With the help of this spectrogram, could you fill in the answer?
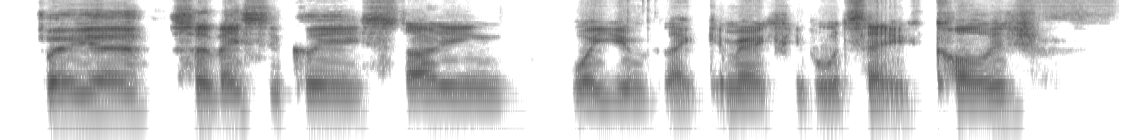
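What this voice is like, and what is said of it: Australian accent. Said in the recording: “I'm from Australia. So, like my accent, sorry.”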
